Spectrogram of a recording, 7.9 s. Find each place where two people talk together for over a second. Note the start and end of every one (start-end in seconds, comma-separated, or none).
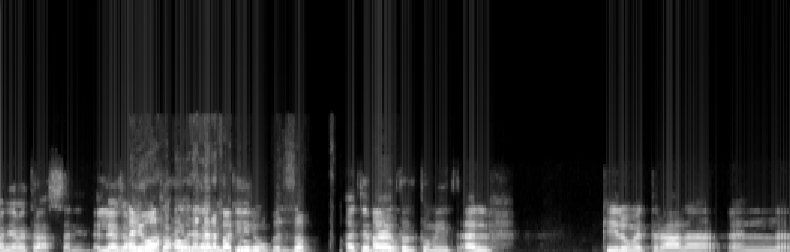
1.3-2.8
